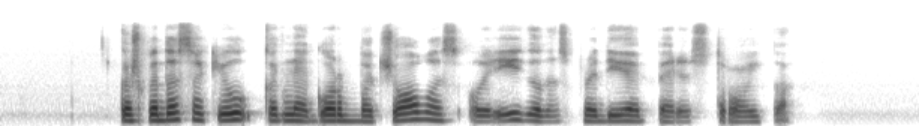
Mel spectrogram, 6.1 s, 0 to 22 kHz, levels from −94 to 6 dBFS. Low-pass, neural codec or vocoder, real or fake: 9.9 kHz; autoencoder, 48 kHz, 32 numbers a frame, DAC-VAE, trained on Japanese speech; fake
